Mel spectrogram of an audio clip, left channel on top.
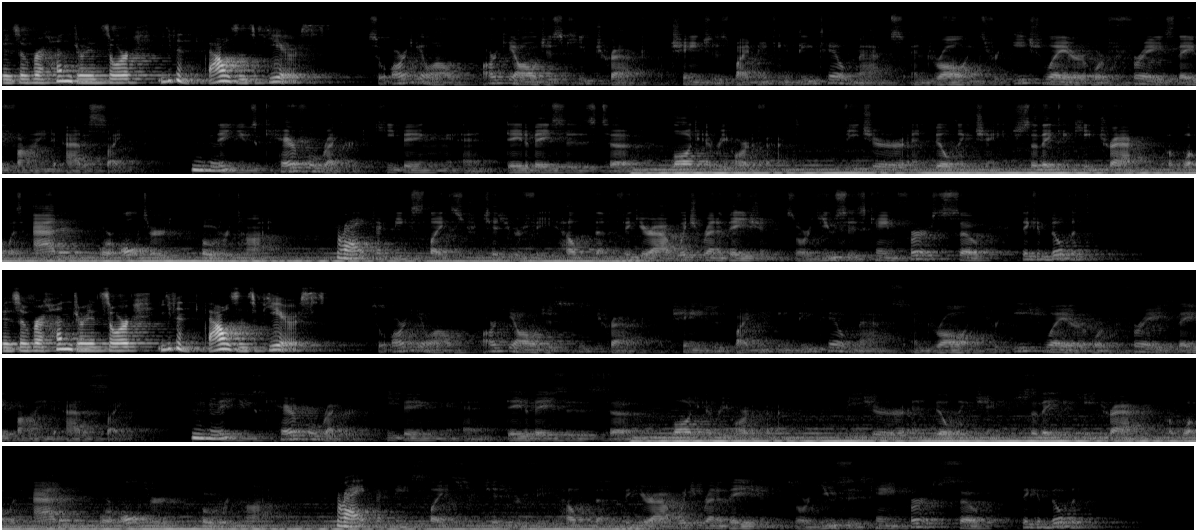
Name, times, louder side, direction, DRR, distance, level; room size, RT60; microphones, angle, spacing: voice 1, 0.0-3.1 13.8-14.2 27.2-27.5, right 2 dB, 50° right, 9 dB, 1.4 m, -24 dB
voice 2, 3.7-4.6 4.8-6.3 6.7-13.2 14.1-19.7 20.4-23.3 23.6-25.6 25.9-26.6 27.8-33.7 34.1-34.8, left 2 dB, 80° left, 8 dB, 4.0 m, -41 dB
sound 1, 18.2-30.3, right 1 dB, 80° right, 1.1 m, -35 dB
24.5 x 19.5 x 9.0 m, 1.2 s
head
